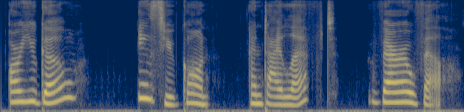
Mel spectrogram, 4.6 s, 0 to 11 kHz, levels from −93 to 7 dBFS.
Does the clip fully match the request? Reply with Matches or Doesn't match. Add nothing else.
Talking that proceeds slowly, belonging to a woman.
Matches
